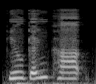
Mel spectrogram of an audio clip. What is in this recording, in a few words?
police, cantonese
